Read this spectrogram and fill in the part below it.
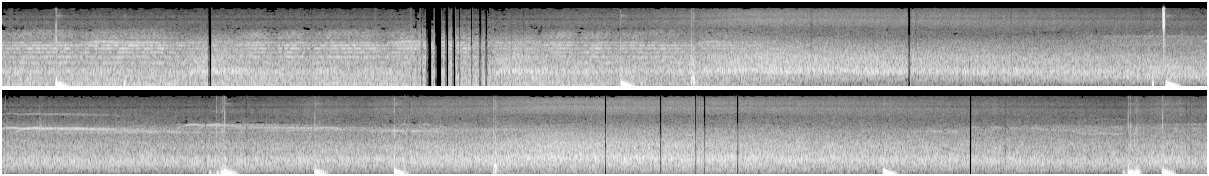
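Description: A ball is kicked with dull thumps, again and again.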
